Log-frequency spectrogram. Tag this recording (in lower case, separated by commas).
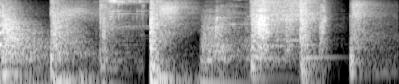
music, drum kit, musical instrument, percussion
